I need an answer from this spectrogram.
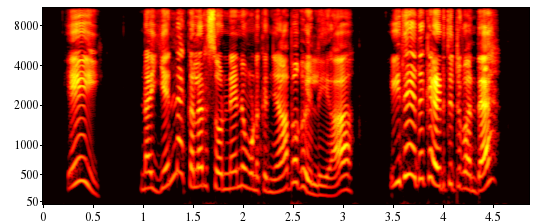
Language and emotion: Tamil, angry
